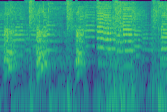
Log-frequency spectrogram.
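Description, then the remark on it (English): A dog barks three times in quick succession, loud, followed by a longer whining, yelping tone with no talking. “we've got to put headphones on the dog. Okay. And if you can make Bo bark, you're going to win a prize”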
